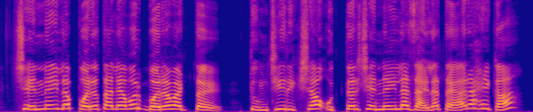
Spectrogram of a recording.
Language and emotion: Marathi, happy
